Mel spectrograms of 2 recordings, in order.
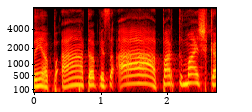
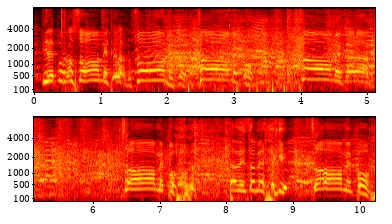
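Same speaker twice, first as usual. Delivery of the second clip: higher, shouted protest; indignant yelling; 5 semitones higher than usual. Acted. Comic yelling at the audience that he is a man. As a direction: shout it out, offended.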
